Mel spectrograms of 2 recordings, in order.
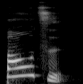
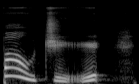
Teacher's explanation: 包子，第1声加轻声；报纸，第4声加第3声，一个平，一个降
